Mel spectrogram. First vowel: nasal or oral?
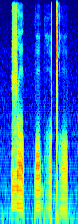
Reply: oral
